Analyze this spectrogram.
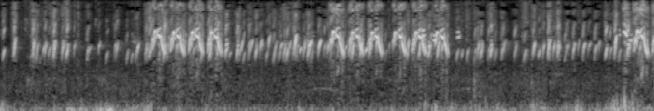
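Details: Song of a European goldfinch meant for trapping birds, a fast liquid twitter of rolling, wavering high notes in long unbroken phrases, with faint low background noise.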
